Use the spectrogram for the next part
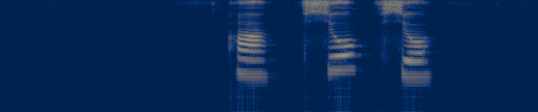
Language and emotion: Russian, neutral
